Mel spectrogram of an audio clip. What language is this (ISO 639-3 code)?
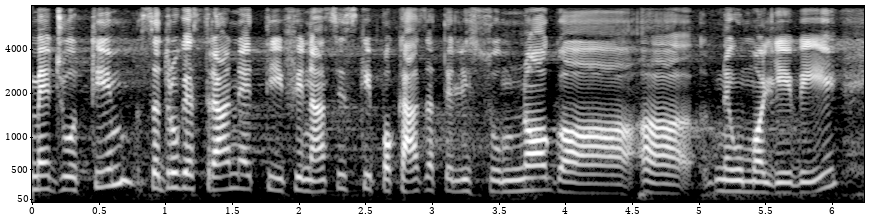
srp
